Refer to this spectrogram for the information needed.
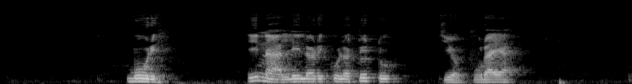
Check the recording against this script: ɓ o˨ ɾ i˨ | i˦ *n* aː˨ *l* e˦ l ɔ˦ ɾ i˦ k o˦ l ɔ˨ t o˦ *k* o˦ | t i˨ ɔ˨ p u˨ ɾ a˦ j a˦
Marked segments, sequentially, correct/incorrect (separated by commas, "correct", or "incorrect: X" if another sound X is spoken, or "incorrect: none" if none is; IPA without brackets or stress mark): correct, correct, incorrect: t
